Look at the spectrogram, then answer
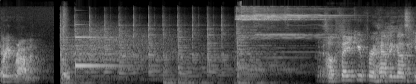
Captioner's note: bell dings; asian music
